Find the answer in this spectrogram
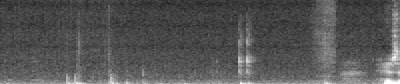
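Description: Light plastic clicks and taps from a removable tooth and the jaw of an anatomical mandible model being handled as a tooth is pulled from its socket; a handful of separate clicks, two close together about two and a half seconds in.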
